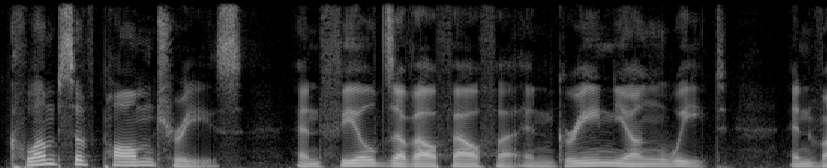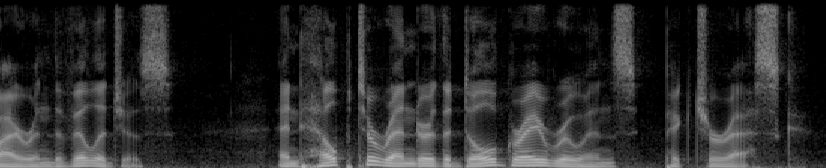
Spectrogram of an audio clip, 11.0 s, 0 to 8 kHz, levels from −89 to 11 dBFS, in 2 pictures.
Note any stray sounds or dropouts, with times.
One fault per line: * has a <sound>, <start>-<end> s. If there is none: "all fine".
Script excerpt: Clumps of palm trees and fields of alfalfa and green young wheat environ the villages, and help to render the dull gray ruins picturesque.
all fine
